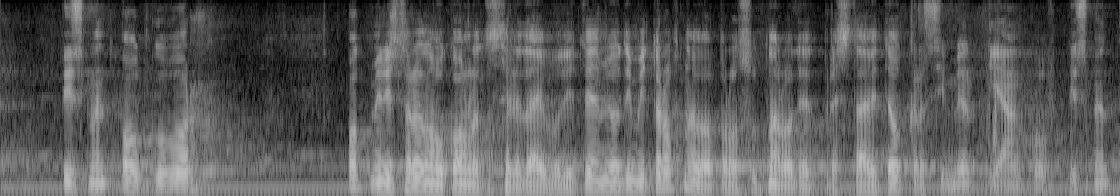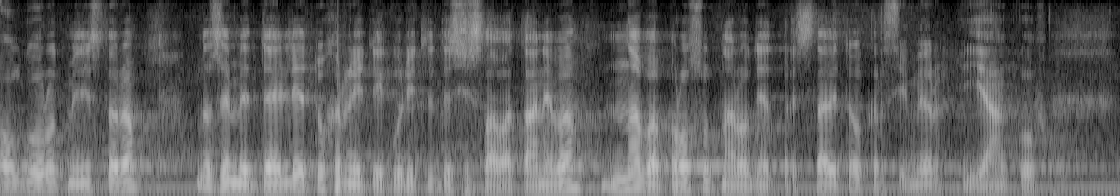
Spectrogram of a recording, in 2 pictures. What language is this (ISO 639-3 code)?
bul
